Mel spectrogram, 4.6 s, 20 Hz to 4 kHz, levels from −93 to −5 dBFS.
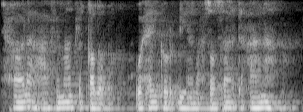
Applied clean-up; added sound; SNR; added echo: none; none; none; reverberation time 1.1 s.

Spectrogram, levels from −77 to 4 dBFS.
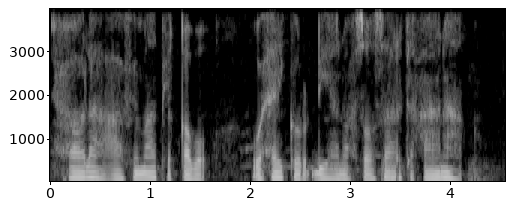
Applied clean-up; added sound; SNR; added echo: none; none; none; none.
